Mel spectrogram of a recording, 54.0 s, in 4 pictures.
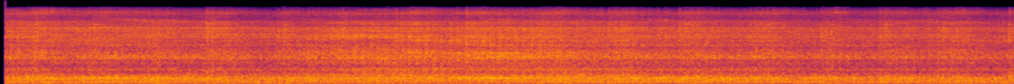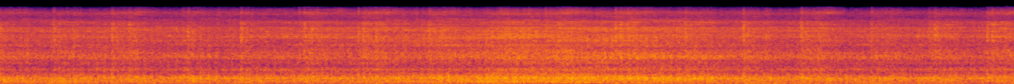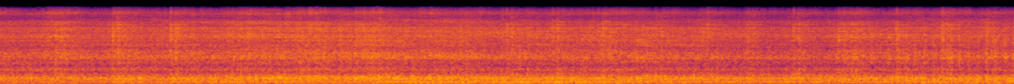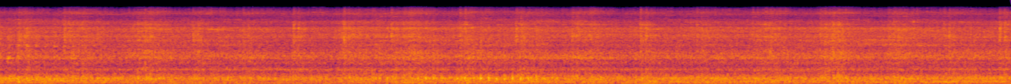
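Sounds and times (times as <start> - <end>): freight train low rumble: 0.0 - 54.0.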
